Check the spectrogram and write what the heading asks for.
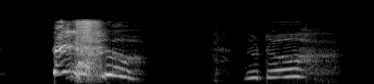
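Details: Sneeze provoked during a nose sneezing challenge: a sharp, forceful sneeze followed after a pause by a short second burst.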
